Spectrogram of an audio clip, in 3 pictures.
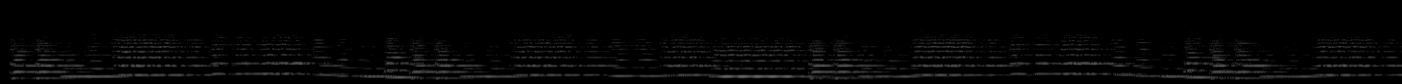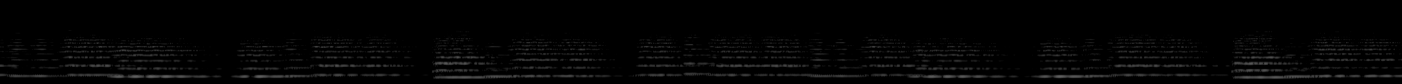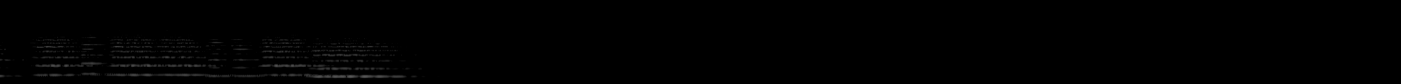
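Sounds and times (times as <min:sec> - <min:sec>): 
violin: 0:00.1 - 0:32.3.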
